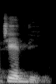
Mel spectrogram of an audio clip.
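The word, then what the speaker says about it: चेदि: वैसे इसकी प्रोनाउंसिएशन हिंदी में होती है चेदी, ठीक है।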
